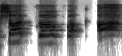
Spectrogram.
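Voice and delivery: stunned disbelief. Retold or imitated. Woman reacting to a man's before photo, stunned disbelief. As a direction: draw it out like you can't believe your eyes.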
